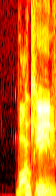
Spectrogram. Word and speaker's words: Joaquin: How do you say his first name? Joe Kane Phoenix. – Joaquin Phoenix, whatever.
